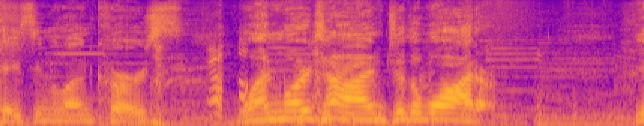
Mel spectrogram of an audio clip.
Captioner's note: laughs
